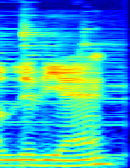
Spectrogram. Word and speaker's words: Olivier: ] swords on you say it without the r at the end then you pretty much say it like a Frenchman Olivier I mean yeah I guess that would work Oliver probably would be all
